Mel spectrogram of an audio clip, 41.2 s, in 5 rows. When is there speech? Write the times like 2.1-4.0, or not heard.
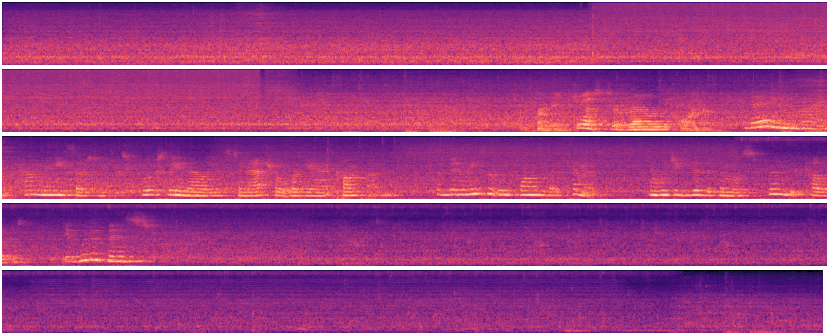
13.4-26.3.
